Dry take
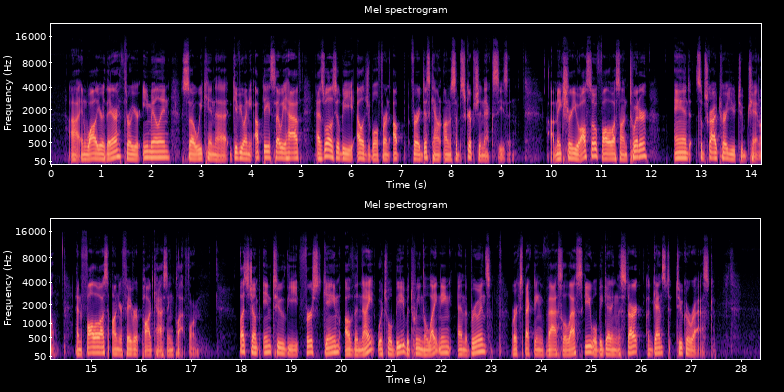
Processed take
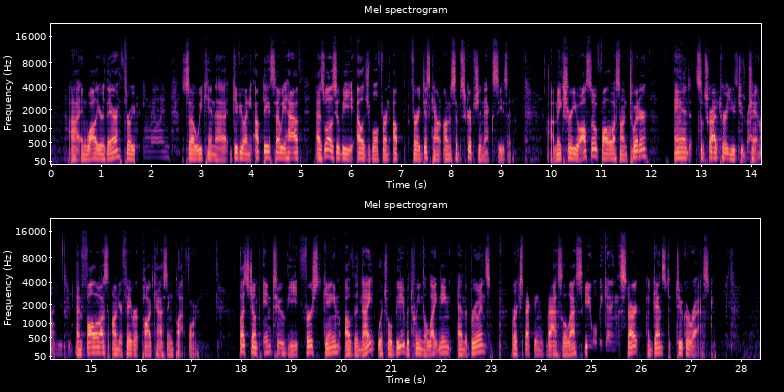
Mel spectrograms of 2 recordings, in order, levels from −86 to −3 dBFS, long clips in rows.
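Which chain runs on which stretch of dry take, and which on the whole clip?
1.67–2.71 s: bass shelf 230 Hz -10.5 dB + compression 2.5:1, threshold -42 dBFS + transformer saturation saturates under 1.5 kHz
5.49–6.53 s: treble shelf 3.2 kHz +8.5 dB + band-stop 4.9 kHz, Q 15 + tape noise reduction on one side only decoder only
11.73–15.62 s: doubling 31 ms -12.5 dB + delay 747 ms -18 dB
18.33–19.00 s: peaking EQ 230 Hz -12 dB 0.8 oct + hum notches 60/120/180/240/300/360/420/480 Hz + three bands compressed up and down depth 40%
23.67–24.24 s: Chebyshev low-pass 2 kHz, order 4 + bass shelf 140 Hz -10.5 dB + tape noise reduction on one side only decoder only
24.91–25.72 s: high-pass 1.1 kHz + treble shelf 5.2 kHz +9 dB + crackle 570 per s -48 dBFS
whole clip: reverb removal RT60 0.92 s; comb 3.2 ms, depth 72%; trim -3 dB

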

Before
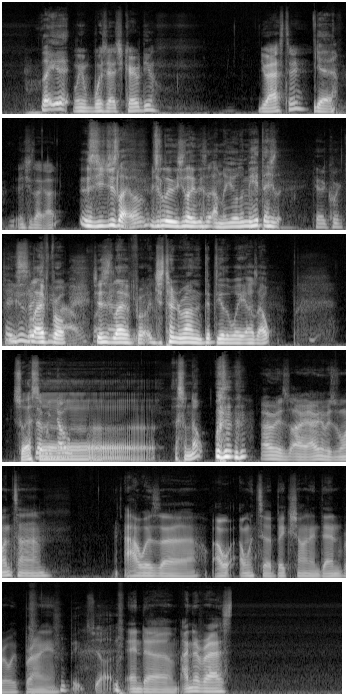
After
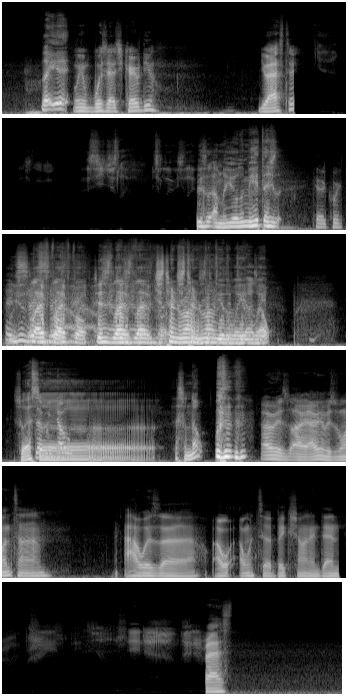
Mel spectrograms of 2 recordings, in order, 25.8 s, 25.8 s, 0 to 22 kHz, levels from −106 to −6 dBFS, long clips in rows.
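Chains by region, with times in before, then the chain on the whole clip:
3.65–6.75 s: inverse Chebyshev band-stop 150–1100 Hz, stop band 60 dB + differentiator
8.35–11.90 s: gate -43 dBFS, range -12 dB + feedback delay 266 ms, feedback 16%, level -4 dB + transformer saturation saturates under 610 Hz
21.41–24.06 s: elliptic high-pass 2.8 kHz, stop band 70 dB + doubling 45 ms -2 dB
whole clip: level-controlled noise filter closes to 1.6 kHz, open at -18 dBFS; bass shelf 61 Hz +9 dB; trim -2.5 dB

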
